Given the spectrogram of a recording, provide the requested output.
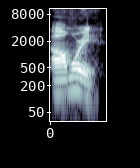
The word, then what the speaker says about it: Aomori: from Be Easy Brewing in, and I won't pronounce it properly, Aomori. Yep, Aomori.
